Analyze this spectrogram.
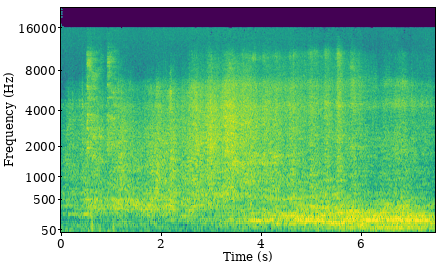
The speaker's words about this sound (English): I'm guessing F-35. Sounded like it.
